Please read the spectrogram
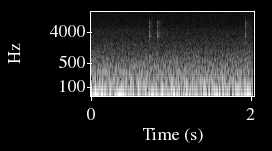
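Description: Computer mouse clicking faintly: a quick double click a little before the middle, then a single click near the end, over low room hum.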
